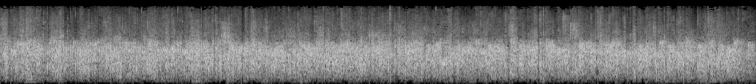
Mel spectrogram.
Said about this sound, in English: So thank you so much once again, Maharaj, for being with us for this retreat. We all thank you, Prabhupada, but please can we have once again a round of applause for Maharaj.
